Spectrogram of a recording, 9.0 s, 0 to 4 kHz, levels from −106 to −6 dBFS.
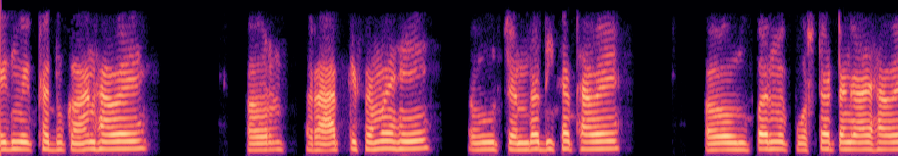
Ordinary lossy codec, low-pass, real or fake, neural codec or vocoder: AAC, 32 kbps; 3.6 kHz; fake; codec, 44.1 kHz, 7.8 kbps, DAC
